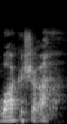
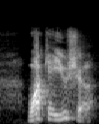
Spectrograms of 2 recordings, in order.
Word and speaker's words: Waukesha: have found was listening to people trying to pronounce the name of Waukesha Waukesha I mean I I didn't know it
